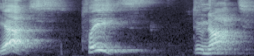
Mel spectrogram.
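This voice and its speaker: The pitch swings very widely, and there is audible room echo. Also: man. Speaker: professor. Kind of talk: lecture. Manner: fast; animated.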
